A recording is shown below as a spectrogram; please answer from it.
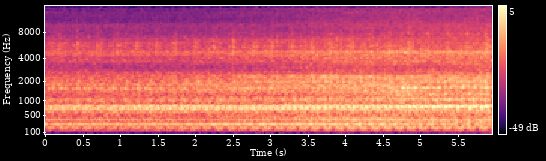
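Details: BMW E46 330d diesel idling with a regular tick about three times a second over the usual clatter, growing slightly louder; source not pinned down.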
